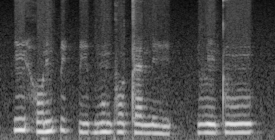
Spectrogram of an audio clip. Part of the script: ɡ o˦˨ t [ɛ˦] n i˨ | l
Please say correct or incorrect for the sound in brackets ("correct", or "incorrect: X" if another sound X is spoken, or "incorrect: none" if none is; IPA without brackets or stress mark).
incorrect: ɛ˧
